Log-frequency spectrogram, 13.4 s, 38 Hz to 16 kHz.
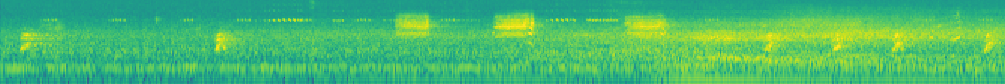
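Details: Wild sulphur-crested cockatoos at Mt Coot-tha, Brisbane, Queensland, recorded 6 November 2022 with a Canon R7, let out a few harsh, grating screeches a second or so apart, over high thin bird notes and a low background rumble.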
